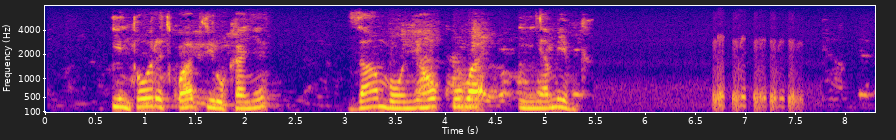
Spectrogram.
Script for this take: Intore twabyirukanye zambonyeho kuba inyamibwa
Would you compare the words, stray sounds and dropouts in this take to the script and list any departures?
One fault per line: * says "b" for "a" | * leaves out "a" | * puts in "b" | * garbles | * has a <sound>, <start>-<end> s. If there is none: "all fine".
* has a laugh, 6.7-7.6 s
